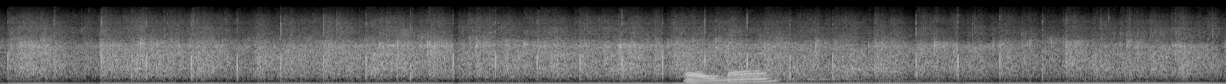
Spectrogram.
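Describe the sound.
An audience claps for the Lord steadily and loudly throughout, a dense wash of applause from many hands, with a single voice briefly calling out over it partway through.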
